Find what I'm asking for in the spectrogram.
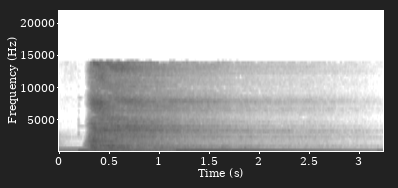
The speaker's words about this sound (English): and then a huge breath out for eight and we're going to really push it out.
